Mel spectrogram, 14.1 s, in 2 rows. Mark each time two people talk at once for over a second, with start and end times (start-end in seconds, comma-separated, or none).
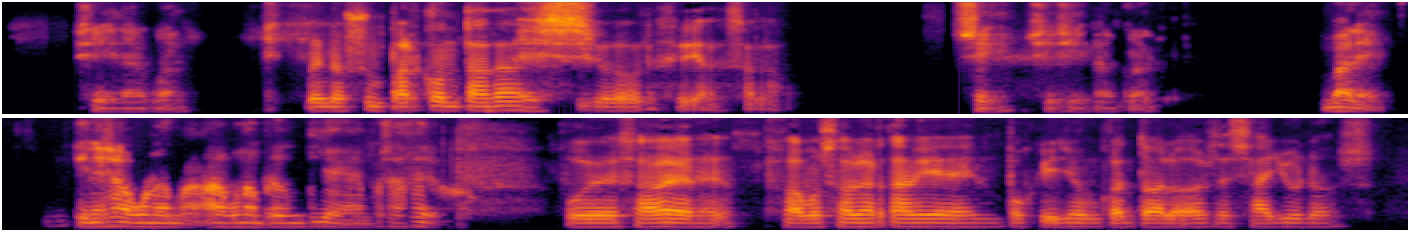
none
